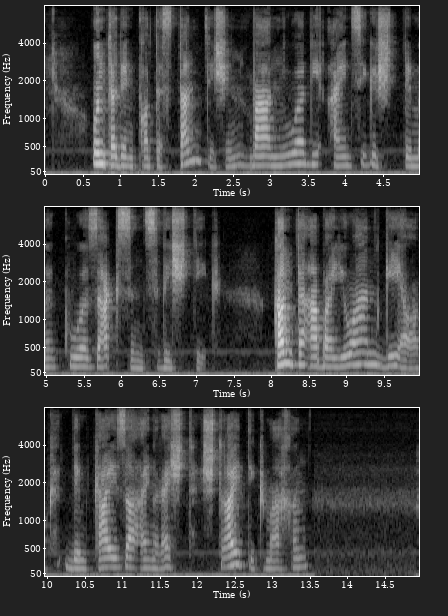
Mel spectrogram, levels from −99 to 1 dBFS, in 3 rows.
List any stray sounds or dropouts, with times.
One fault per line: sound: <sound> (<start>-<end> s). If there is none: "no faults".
no faults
